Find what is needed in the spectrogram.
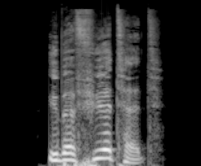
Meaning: inflection of überführen: 1. second-person plural preterite 2. second-person plural subjunctive II
- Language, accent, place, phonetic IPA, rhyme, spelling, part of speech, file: German, Germany, Berlin, [ˌyːbɐˈfyːɐ̯tət], -yːɐ̯tət, überführtet, verb, De-überführtet.ogg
